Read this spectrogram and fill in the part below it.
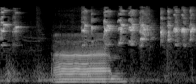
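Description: African lovebirds in an aviary chirp in quick, bright bursts, mixed with a short harmonic squawk, close and fairly loud.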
